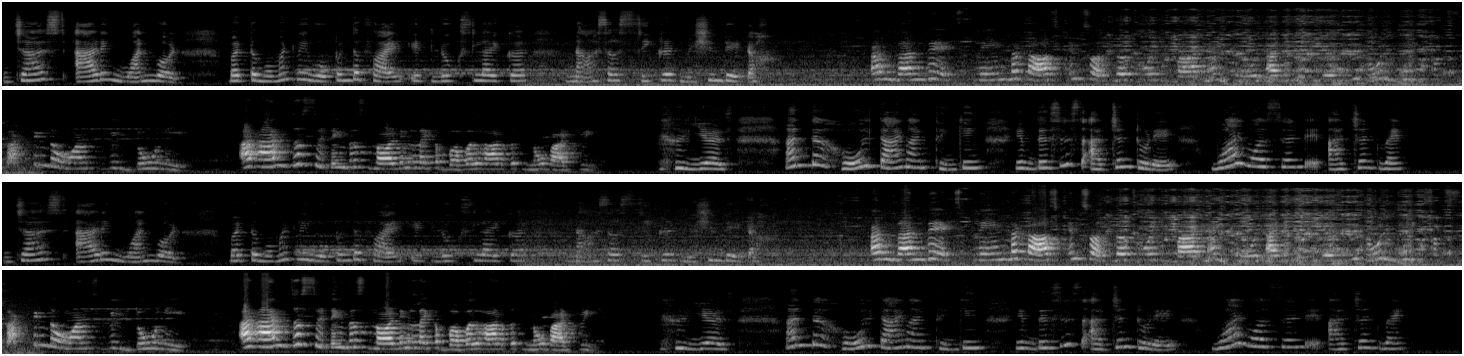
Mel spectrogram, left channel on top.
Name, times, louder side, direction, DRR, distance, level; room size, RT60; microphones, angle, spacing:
voice 1, 0.0-7.8 21.2-28.6, left 4 dB, 85° left, 0.5 m, -34 dB
sound 1, 2.9-14.2 14.6-15.0, right 1 dB, 70° right, 1.0 m, -50 dB
sound 2, 5.1-15.0, right 3 dB, 90° right, 0.6 m, -38 dB
voice 2, 8.7-14.4 14.6-16.4 17.0-20.5, right 6 dB, 40° right, 0.3 m, -24 dB
2.5 x 2.1 x 2.6 m
head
